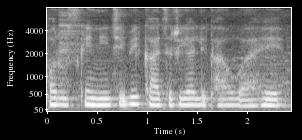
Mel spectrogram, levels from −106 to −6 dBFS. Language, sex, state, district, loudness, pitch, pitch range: Hindi, female, West Bengal, Alipurduar, -13 LUFS, 185 Hz, 180-190 Hz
